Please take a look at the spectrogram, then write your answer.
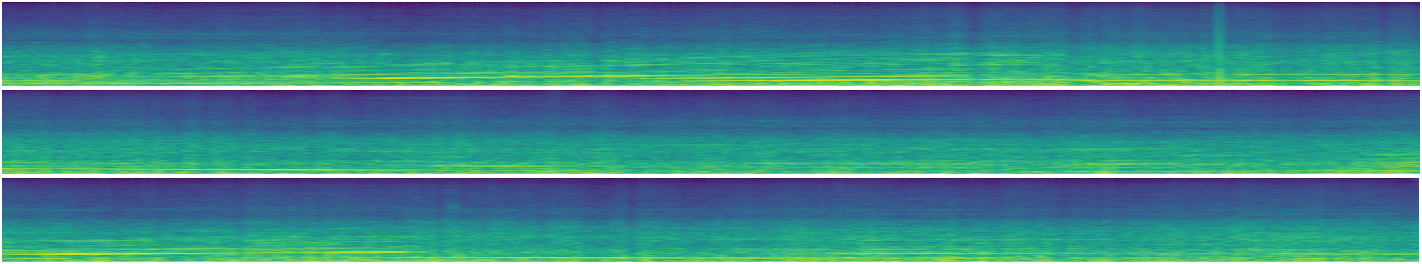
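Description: A powerful vehicle engine drives hard and close, its revs climbing, dropping and climbing again in long swells over a constant loud roar, with no voices.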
